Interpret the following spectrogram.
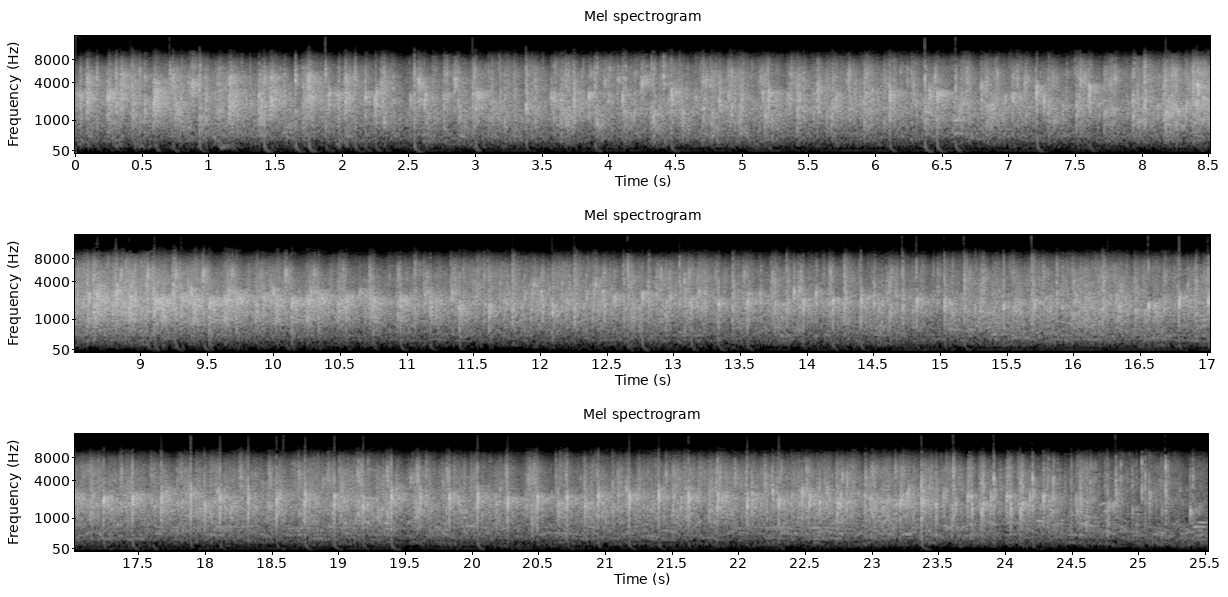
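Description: A roomful of people applauding: dense, steady clapping that swells a little about a third of the way in.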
